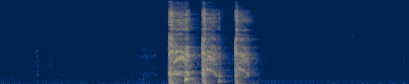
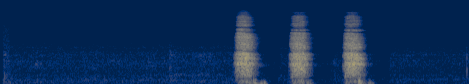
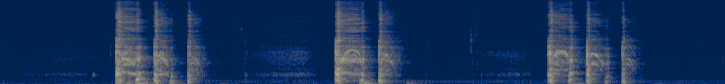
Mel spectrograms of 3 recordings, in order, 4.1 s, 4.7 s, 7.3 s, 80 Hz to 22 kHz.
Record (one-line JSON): {"cough_length": "4.1 s", "cough_amplitude": 15371, "cough_signal_mean_std_ratio": 0.27, "exhalation_length": "4.7 s", "exhalation_amplitude": 11843, "exhalation_signal_mean_std_ratio": 0.28, "three_cough_length": "7.3 s", "three_cough_amplitude": 12974, "three_cough_signal_mean_std_ratio": 0.35, "survey_phase": "alpha (2021-03-01 to 2021-08-12)", "age": "18-44", "gender": "Male", "wearing_mask": "No", "symptom_none": true, "smoker_status": "Never smoked", "respiratory_condition_asthma": false, "respiratory_condition_other": false, "recruitment_source": "REACT", "submission_delay": "3 days", "covid_test_result": "Negative", "covid_test_method": "RT-qPCR"}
